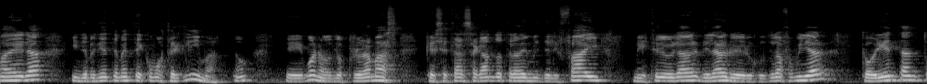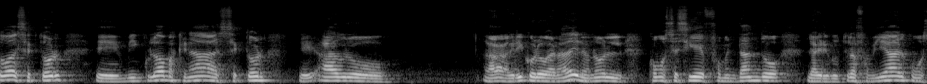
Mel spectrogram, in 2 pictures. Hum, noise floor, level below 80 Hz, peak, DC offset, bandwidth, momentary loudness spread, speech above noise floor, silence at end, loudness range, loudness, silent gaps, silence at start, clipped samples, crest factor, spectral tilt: none; -56 dBFS; -68 dBFS; -6 dBFS; under 0.1%; 14.5 kHz; 9 LU; 35 dB; 0 s; 3 LU; -22 LUFS; none; 0 s; under 0.1%; 14 dB; -7.5 dB/octave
